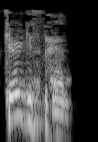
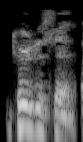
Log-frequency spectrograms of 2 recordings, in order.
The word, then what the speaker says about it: Kyrgyzstan: Could you pronounce it for me? – Yeah, it's Kyrgyzstan. – Kyrgyzstan. Okay. I didn't want to make a mistake and embarrass myself.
